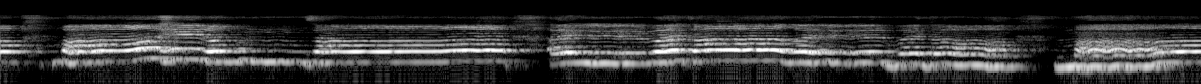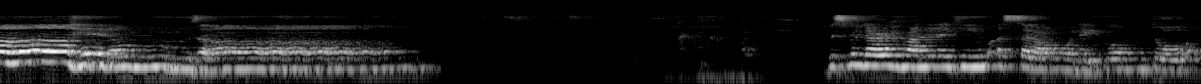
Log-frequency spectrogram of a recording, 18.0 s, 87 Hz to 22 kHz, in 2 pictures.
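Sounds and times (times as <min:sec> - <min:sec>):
woman singing unaccompanied: 0:00.0 - 0:12.3, 0:15.2 - 0:18.0.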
